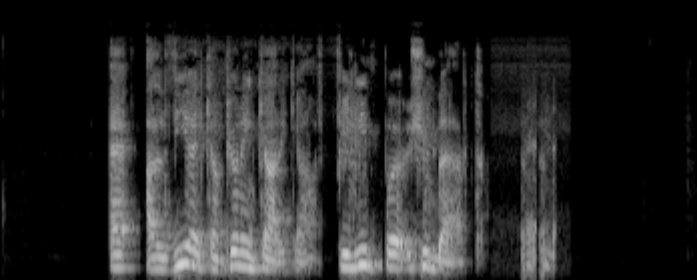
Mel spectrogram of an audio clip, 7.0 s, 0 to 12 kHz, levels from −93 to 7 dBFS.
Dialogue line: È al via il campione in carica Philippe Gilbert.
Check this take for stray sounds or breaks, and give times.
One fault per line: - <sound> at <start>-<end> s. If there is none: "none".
- laugh at 5.2-5.6 s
